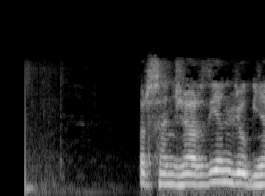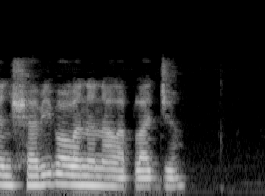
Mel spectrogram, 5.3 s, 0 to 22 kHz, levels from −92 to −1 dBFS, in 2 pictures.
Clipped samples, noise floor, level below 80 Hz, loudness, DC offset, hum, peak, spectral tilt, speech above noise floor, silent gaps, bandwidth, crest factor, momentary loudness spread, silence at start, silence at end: under 0.1%; -71 dBFS; -58 dBFS; -23 LUFS; under 0.1%; none; -6 dBFS; -6.5 dB/octave; 49 dB; none; 7.6 kHz; 18 dB; 10 LU; 0.25 s; 0.8 s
